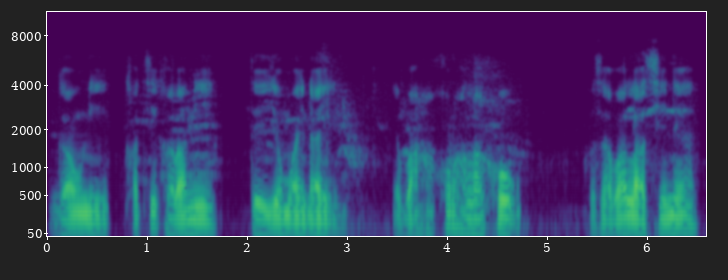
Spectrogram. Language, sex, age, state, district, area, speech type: Bodo, male, 45-60, Assam, Udalguri, urban, spontaneous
